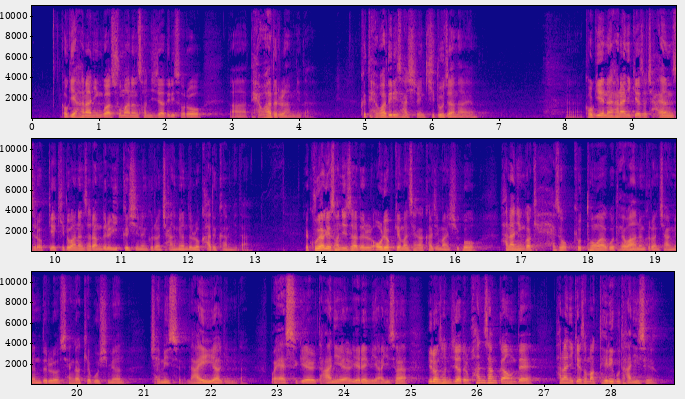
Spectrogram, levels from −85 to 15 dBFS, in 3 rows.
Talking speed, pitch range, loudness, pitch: 350 characters per minute, 105-140 Hz, -21 LUFS, 120 Hz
